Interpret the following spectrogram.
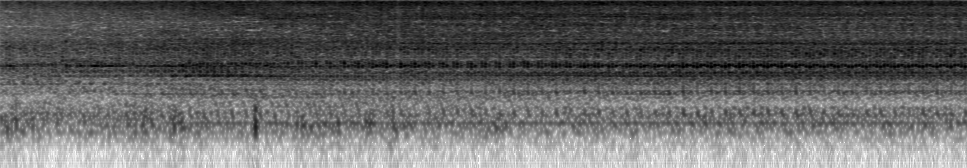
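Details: Toyota Fortuner VRZ engine at idle: steady idle with an even dull knock about three or four a second, "duk duk duk," over the engine hum; source of the knock unknown.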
